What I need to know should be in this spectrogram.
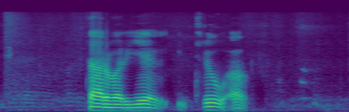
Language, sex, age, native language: Icelandic, male, 18-19, Icelandic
